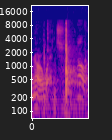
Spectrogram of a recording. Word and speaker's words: Norwich: Did you say Norwich or Norwich?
